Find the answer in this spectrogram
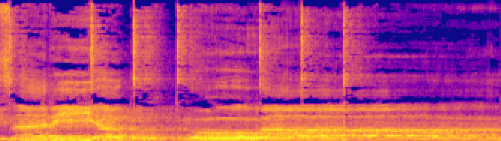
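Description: Telugu Shiva bhajan sung by a man: long, wavering held notes over a beat of short, high strikes. The beat stops about three seconds in and the song begins to fade.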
